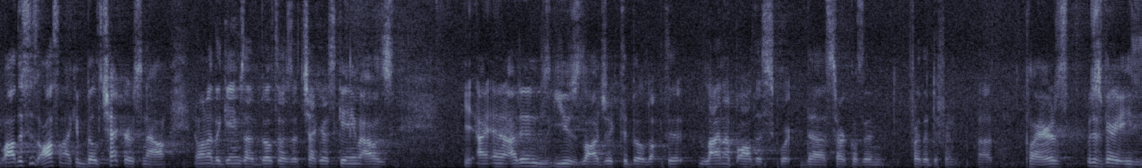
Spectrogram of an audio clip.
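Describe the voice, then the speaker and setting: A man from Ethiopia speaking as a startup founder on a conference panel, conversational, often restarting his sentences mid-thought. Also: mid-range voice. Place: conference stage in a large hall. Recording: echoey hall with long reverb, audible noise.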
